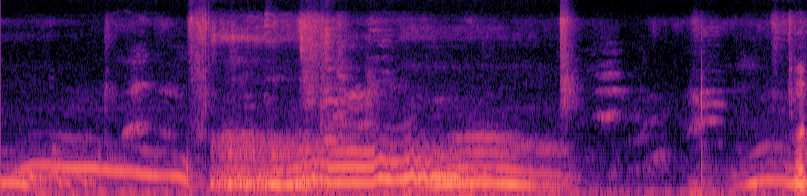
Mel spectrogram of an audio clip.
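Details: Pet cats with a freshly caught big mouse utter overlapping moaning yowls and growly wails, sliding up and down in a tense exchange. Music plays, with a few thumps.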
